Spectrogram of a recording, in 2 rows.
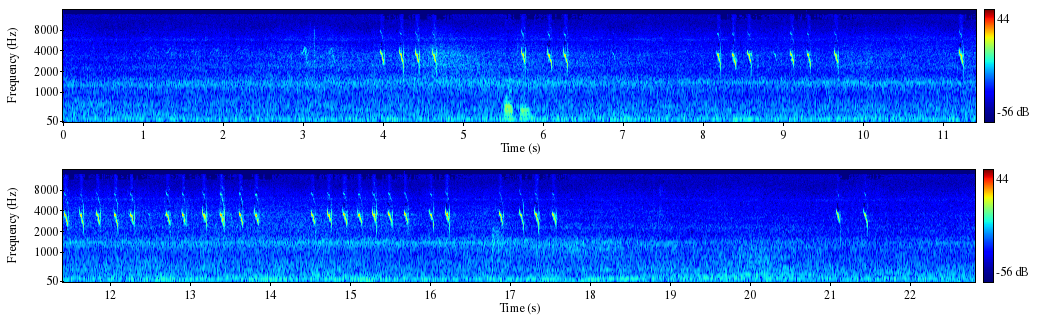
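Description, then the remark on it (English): Calls of a bird labelled bird 14 during a recording session: quick clusters of thin, high-pitched chirps repeating at irregular intervals throughout, over a steady low rumbling background noise. No one speaks. “That's bird 14.”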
